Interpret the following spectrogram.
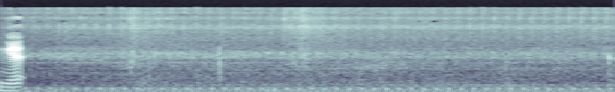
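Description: A small engine running at idle in the background: a low, steady hum with a fine rapid pulse.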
